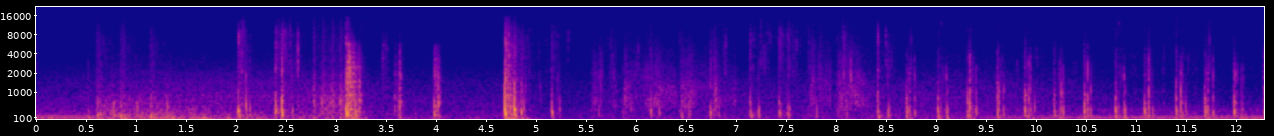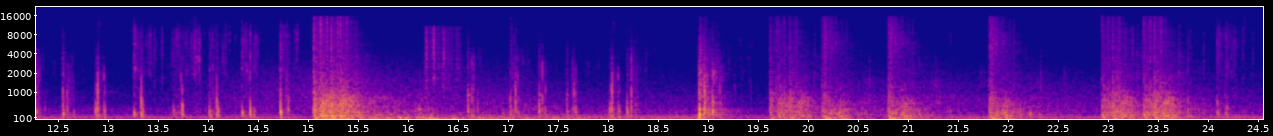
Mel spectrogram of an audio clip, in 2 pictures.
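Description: Quick footsteps tap steadily on hard ground.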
